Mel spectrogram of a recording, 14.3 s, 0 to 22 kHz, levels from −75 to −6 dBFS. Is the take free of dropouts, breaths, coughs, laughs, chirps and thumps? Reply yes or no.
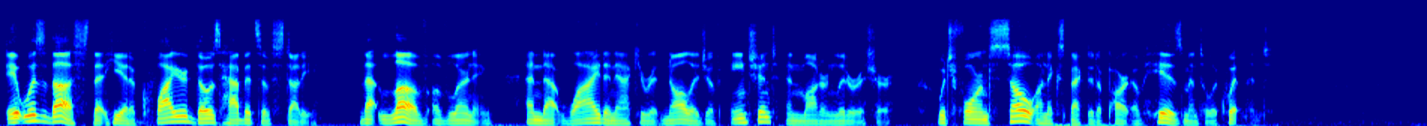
yes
